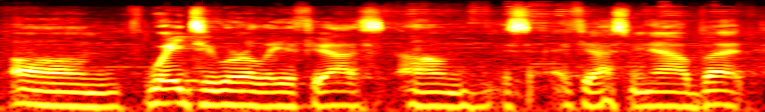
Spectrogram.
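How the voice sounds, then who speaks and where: A man's voice: medium pitch, little pitch movement, moderate pace, a little mellow, soft background music. A man from Japan, a band musician, talking casually in an interview in a rambling way, often repeating phrases and restarting.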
